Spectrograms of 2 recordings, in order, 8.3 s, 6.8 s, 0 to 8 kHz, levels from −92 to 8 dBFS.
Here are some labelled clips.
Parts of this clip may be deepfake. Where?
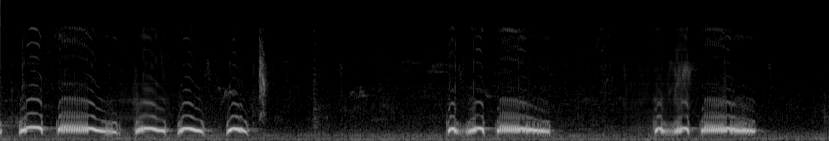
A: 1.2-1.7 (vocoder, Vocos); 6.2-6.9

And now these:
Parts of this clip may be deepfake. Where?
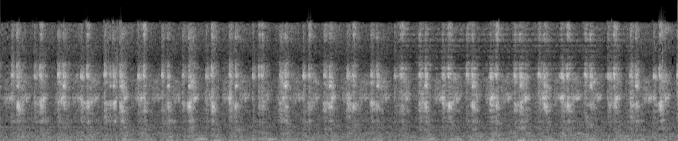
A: 4.0-6.3 (vocoder, Vocos)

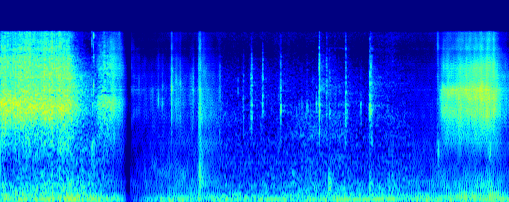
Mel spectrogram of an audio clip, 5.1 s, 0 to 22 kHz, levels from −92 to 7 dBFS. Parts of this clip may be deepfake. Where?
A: 1.1-2.2 (vocoder, Vocos); 4.1-5.1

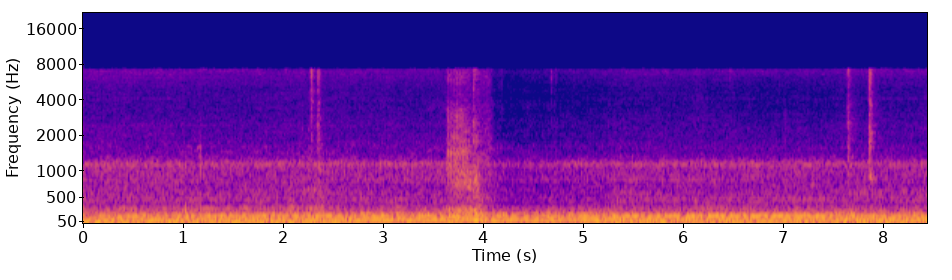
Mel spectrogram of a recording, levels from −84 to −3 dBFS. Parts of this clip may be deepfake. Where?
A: 2.7-5.2 (vocoder, Vocos)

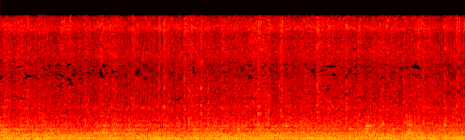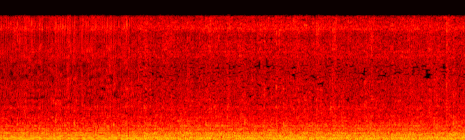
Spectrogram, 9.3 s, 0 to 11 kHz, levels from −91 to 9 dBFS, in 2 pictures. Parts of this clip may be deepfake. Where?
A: 1.2-1.7 (vocoder, Vocos); 4.3-6.0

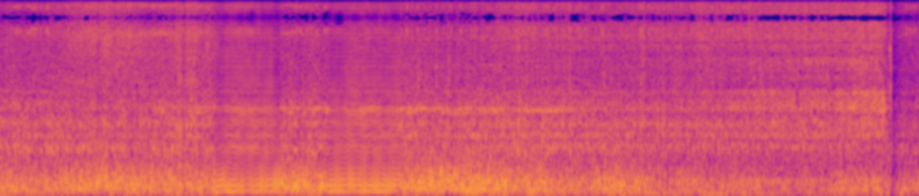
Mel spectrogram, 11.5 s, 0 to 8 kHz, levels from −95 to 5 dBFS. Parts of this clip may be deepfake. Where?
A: 2.7-3.5 (vocoder, Vocos); 4.1-5.0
